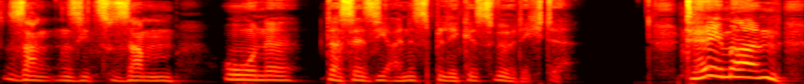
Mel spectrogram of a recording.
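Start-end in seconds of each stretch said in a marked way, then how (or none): 5.1-5.9 much higher and louder, shouting his name; calling out. A narrator's reading. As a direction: cry out to his wounded friend. Calls to his dying friend. (lauter, hoher Ruf)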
